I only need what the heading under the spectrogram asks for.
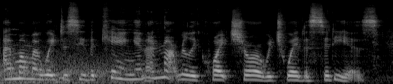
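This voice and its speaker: A woman voicing a squeaky, hesitant little chick. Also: animated, a little fast, slight background noise. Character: pleading little half-chick, timid.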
